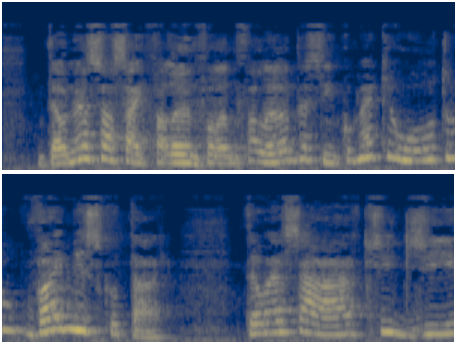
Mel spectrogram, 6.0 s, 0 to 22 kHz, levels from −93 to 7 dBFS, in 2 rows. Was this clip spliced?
no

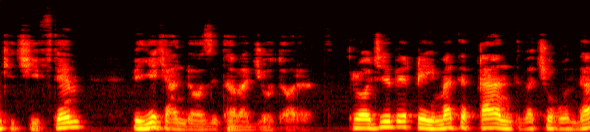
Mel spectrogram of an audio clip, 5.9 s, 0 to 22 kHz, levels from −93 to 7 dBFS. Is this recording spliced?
yes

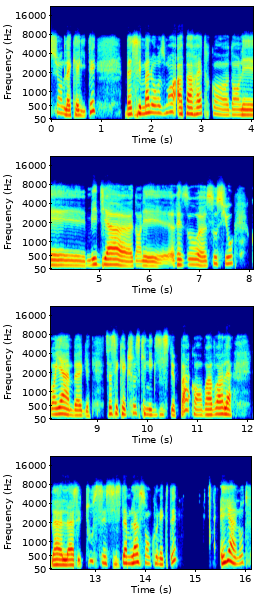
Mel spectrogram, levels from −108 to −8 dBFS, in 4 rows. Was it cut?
yes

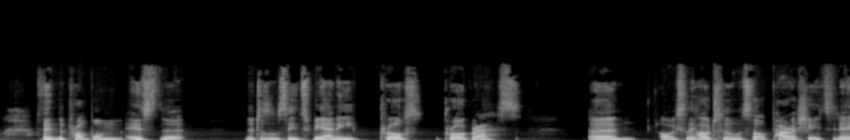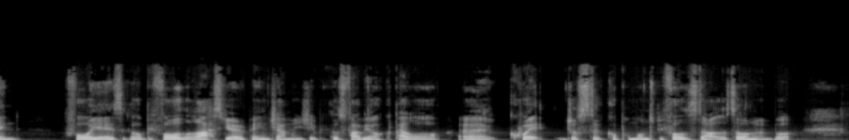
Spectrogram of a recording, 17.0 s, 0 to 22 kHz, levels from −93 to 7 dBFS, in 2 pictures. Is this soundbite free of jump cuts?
no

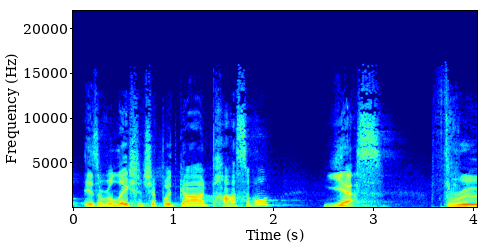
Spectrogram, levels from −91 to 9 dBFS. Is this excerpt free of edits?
yes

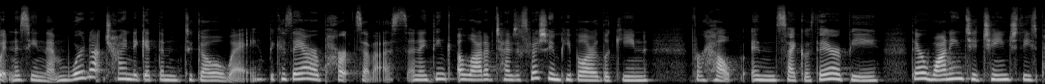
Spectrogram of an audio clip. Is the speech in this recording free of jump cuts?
yes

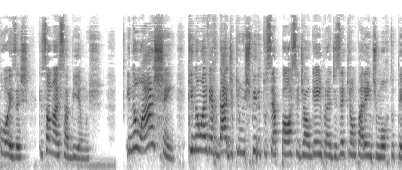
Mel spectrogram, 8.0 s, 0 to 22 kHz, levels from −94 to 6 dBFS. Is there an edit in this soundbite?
yes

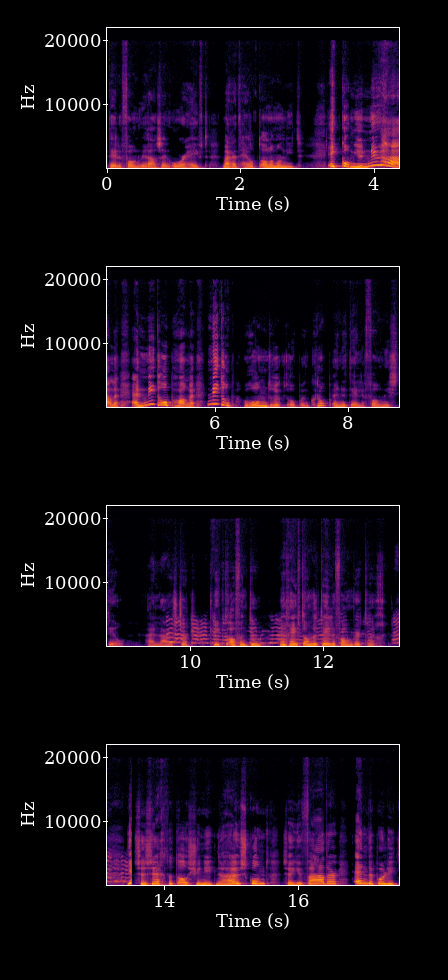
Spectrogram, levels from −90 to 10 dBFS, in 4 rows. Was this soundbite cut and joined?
yes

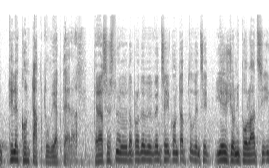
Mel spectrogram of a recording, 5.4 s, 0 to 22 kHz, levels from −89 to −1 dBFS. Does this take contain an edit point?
no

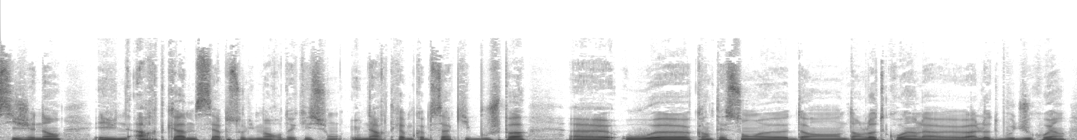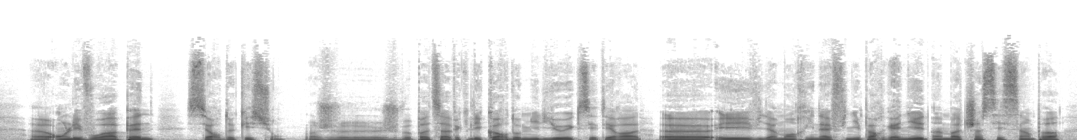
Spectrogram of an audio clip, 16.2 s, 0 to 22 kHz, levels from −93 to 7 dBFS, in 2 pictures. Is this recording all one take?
no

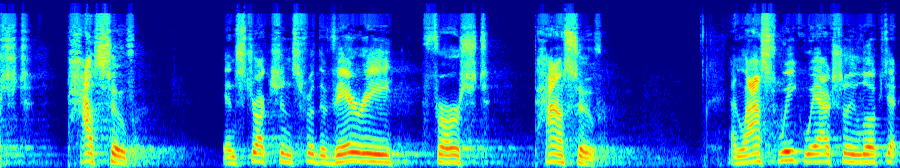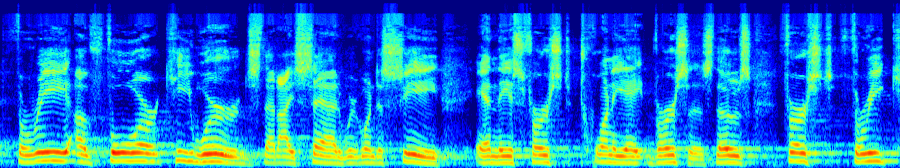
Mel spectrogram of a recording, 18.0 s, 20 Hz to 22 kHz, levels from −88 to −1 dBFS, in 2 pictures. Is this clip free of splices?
yes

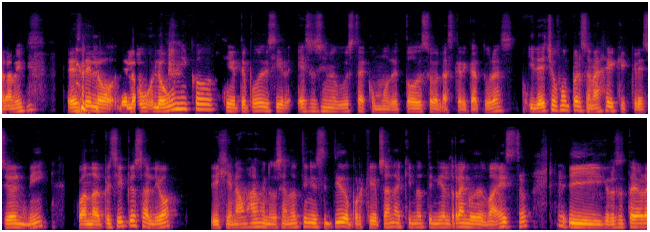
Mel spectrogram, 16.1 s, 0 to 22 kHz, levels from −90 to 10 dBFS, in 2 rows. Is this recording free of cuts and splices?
no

